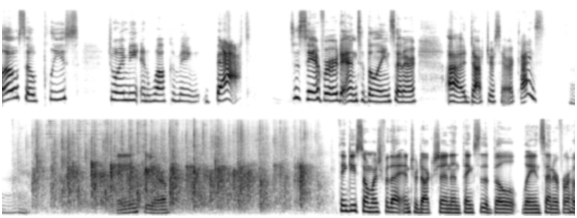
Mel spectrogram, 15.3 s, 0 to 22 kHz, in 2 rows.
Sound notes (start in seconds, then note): 7.7 applause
